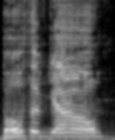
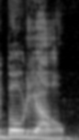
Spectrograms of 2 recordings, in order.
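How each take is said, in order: First: Said in the usual way. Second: "boat y'all" for both of y'all, th dropped to a t; Church Point pronunciation. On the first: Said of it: "we say boat y'all". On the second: Shown as a demonstration. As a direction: Cajun way of saying "boat y'all". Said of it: "where I was from down east in Church Point, we say".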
